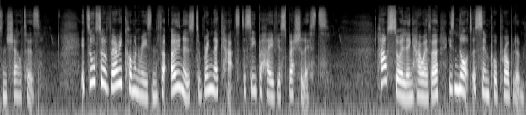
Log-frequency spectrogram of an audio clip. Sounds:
Speech

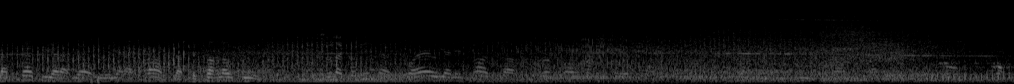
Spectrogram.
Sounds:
Speech

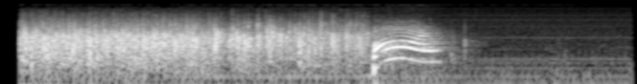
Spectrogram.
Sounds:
Speech

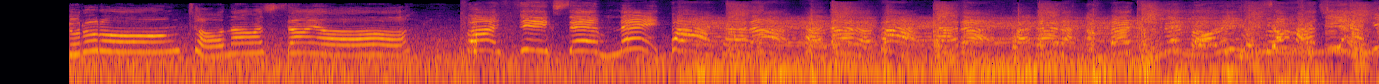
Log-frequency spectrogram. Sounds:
Music

